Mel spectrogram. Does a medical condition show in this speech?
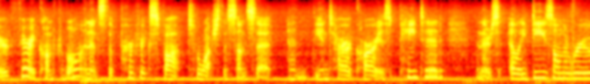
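No.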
